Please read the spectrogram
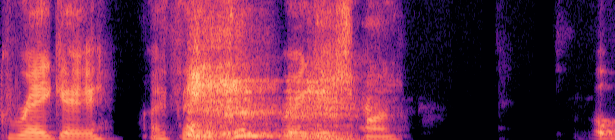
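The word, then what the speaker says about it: Regé-Jean: Reggae Sean. But when I think somebody said one time it's like pronounced like reggae.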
